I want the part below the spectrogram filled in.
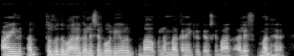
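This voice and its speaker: Slow-reciting male tajweed teacher. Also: lowish voice, flat delivery, phone-quality sound. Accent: Pakistani Urdu. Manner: patient, explains letter by letter, recites phrases slowly.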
